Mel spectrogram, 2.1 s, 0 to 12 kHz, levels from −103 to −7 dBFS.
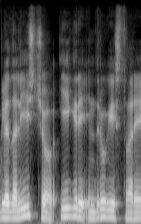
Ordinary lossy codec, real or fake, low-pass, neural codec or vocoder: none; fake; 10.8 kHz; autoencoder, 48 kHz, 128 numbers a frame, DAC-VAE, trained on Japanese speech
